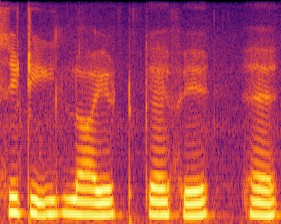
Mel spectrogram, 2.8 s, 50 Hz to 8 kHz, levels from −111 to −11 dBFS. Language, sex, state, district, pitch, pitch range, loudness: Hindi, female, Bihar, Patna, 175 Hz, 170-185 Hz, -13 LUFS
